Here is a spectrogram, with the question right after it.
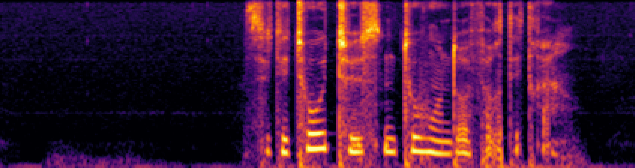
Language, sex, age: Norwegian, female, 29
